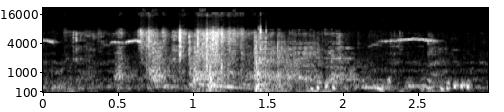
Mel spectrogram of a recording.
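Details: Mondain pigeon, a very excited male kept by its owner, calling: low, wavering coos in short bursts that rise and fall, repeated several times, with rustling and broadband bumps around them.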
